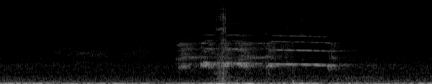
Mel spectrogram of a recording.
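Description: A rooster crowing once, starting about two seconds in and lasting about a second and a half, with a short click near its start.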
